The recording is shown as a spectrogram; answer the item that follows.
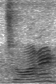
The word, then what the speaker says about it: genre: Genre derived from French, where they call it genre. Okay, sounds so strange. Like, but we speak American English, so we will stop ourselves to genre. R-U-H, genre, genre. Pronounce that right, and we will meet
